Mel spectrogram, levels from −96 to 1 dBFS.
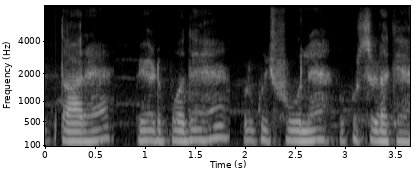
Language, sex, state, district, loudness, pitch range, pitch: Hindi, female, Uttar Pradesh, Muzaffarnagar, -42 LUFS, 160-180 Hz, 165 Hz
